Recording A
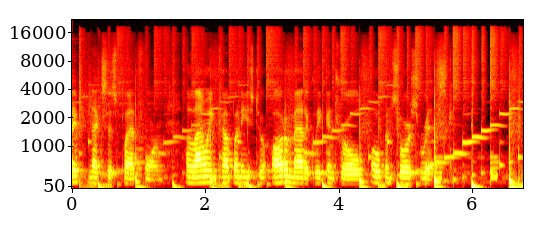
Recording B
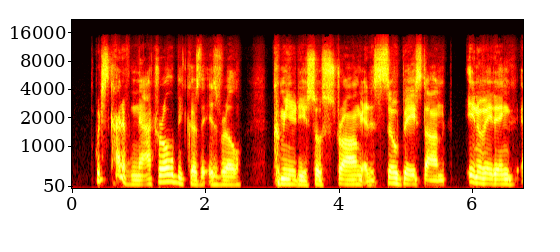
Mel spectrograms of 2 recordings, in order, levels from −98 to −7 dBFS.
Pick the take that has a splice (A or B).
A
